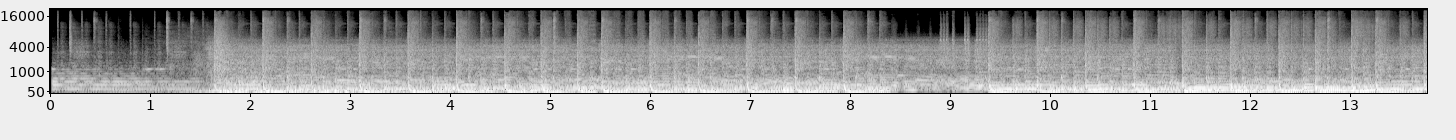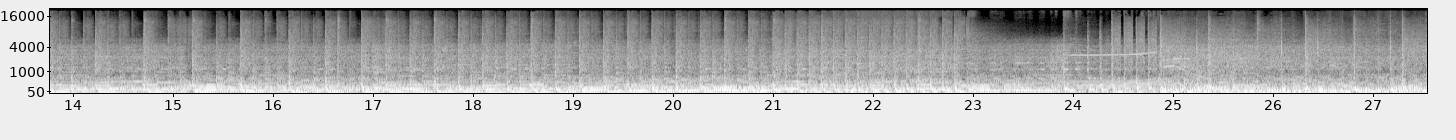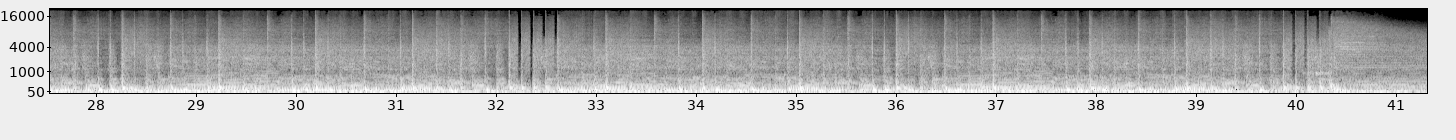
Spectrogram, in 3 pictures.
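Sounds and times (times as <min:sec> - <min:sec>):
archery fight background music: 0:00.1 - 0:41.2.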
